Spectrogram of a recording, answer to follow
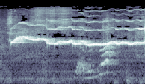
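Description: A long, high-pitched whistling tone that starts just after the beginning, holds nearly steady and steps slightly lower partway through.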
